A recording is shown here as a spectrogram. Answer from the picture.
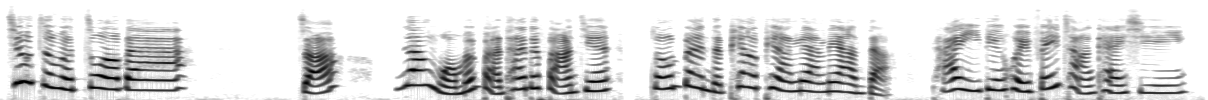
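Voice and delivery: high-pitched excited little sister; calling out loudly. A narrator's reading. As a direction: cry out eagerly in a high girl's voice. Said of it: "妹妹黛西高声喊".

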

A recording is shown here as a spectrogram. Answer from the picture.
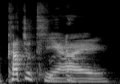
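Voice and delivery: ordinary delivery

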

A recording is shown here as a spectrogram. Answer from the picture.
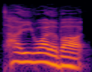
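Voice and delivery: high, loud astonishment; surprised. Acted. Woman reacts to the surprise gift bed, astonished and loud. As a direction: burst out in disbelief.

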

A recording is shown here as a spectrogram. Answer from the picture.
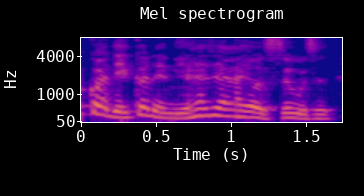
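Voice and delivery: put-on teasing urgency to wear the kid out; mock eager urging. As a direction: push the tired kid with fake cheer.

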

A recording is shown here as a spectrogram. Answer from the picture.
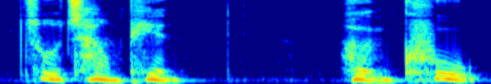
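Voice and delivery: soft whisper, slow and understated; whispered doctor. Retold or imitated. Doctor telling the singer her job is cool, whispered. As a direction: imitate the calm old doctor whispering his approval. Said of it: "讲话很小声".

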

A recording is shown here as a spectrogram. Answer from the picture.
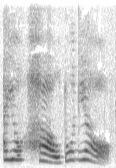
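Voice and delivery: high, loud, drawn-out astonishment; wow-so-much storybook outburst; amazed exclamation. A narrator's reading. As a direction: exclaim slowly in comic amazement. Child amazed at so much pee.

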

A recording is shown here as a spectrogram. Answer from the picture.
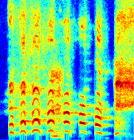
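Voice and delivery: squeaky embarrassed laugh; very high giggle. Real, not acted. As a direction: laugh off a secret. Cuts herself off, laughs. (害羞地尖声笑)

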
